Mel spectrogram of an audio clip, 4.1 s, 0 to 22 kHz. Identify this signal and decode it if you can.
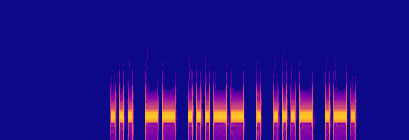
Morse code, heard as a keyed tone, about 28 wpm, 700 Hz. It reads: SM3EVR
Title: Call Signs Repeated 2x - 28wpm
